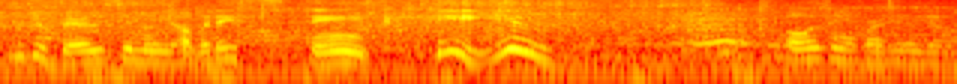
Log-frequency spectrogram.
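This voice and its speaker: A woman co-hosting a travel vlog outdoors, playful and relaxed as she talks to viewers. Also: fairly low pitch, normal speed, very noisy. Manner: laid-back, playful, addresses viewers. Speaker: vlog co-host. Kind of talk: casual travel vlog chat. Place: outdoors near horses. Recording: loud music and crowd behind.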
